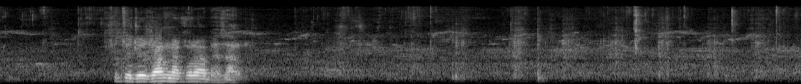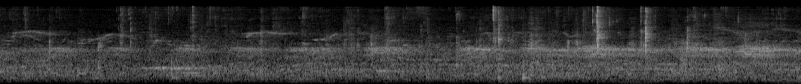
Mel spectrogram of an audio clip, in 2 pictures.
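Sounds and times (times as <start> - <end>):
small birds chirping: 0.0 - 16.0
wet chewing and lip-smacking: 3.4 - 15.2.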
